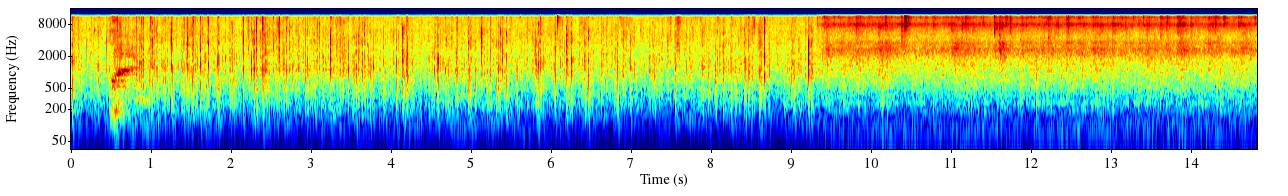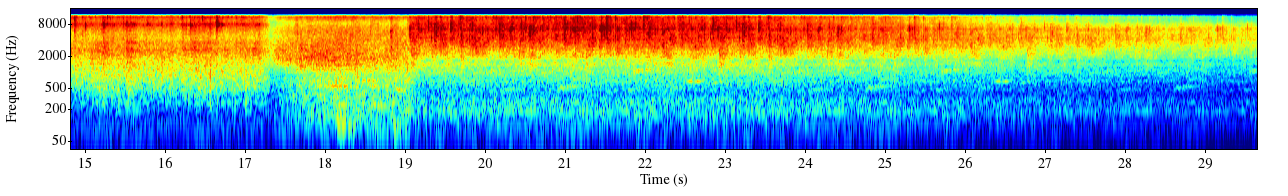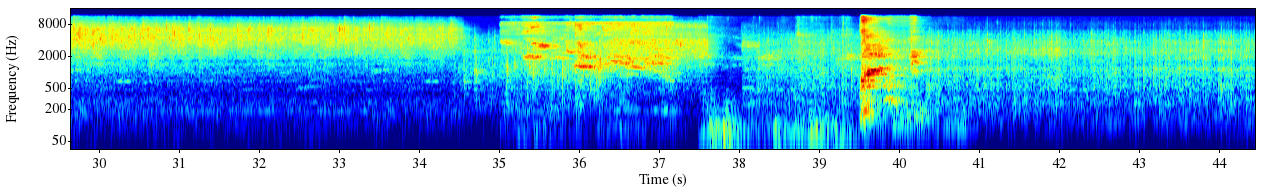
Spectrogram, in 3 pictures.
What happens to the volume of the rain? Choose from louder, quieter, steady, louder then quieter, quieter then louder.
quieter.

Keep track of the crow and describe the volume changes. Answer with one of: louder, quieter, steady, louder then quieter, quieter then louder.
quieter.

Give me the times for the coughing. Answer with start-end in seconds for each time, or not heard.
0.5-0.9, 39.5-40.8.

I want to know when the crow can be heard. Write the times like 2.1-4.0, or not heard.
35.0-40.2.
